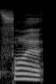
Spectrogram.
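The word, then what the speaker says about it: PHIRE: But FIRE is spelt P-H-I-R-E, stands for Physicians' Health Initiative on Radiation and Environment.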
